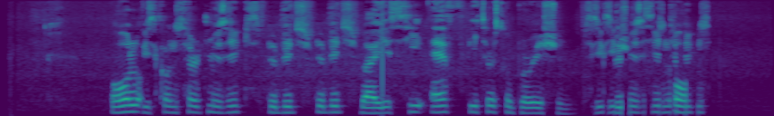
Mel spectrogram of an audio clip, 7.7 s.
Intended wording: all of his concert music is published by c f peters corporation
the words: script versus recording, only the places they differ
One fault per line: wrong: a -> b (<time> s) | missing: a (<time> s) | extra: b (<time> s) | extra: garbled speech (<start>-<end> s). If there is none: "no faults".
missing: of (1.4 s)
extra: published (3.1 s)
extra: garbled speech (5.8-7.1 s)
